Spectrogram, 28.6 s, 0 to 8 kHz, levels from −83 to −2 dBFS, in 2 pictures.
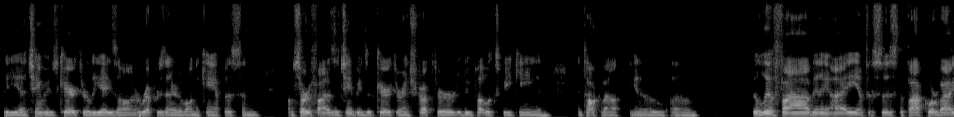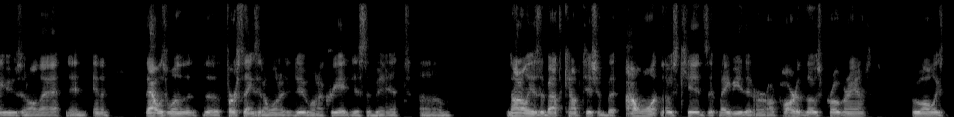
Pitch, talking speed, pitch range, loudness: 85 Hz, 180 wpm, 80-90 Hz, -38 LUFS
